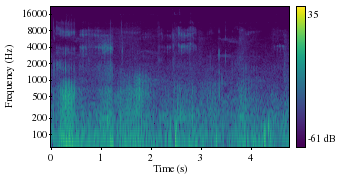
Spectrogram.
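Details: Pet cat giving a continuous low, throaty purr, rhythmic and rumbling, slightly louder at the start, with small rustles and clicks over it.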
